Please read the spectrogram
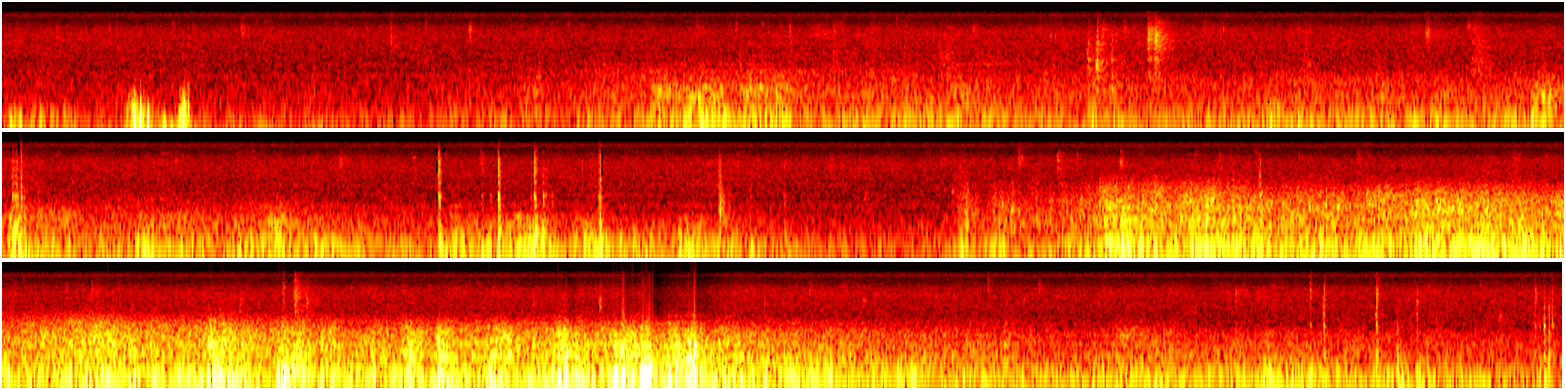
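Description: Steady rain with drops ticking close by, and thunder: a low rumble a few seconds in, then a long roll of thunder that builds from a little past halfway, is loudest near the end and fades away.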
